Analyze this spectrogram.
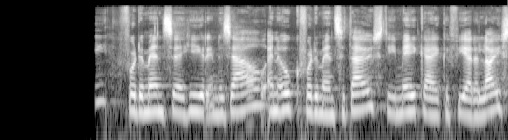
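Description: A woman speaks calmly into a microphone in a large room.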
